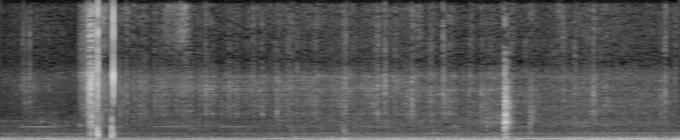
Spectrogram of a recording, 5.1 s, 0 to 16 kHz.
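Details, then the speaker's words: 2022 Suzuki Alto engine running with a low rumbling whir and faint thin whine from the alternator, worn alternator bearings. "Alternator में से आवाज आ रही है"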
